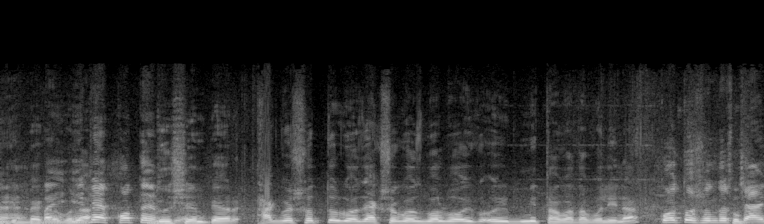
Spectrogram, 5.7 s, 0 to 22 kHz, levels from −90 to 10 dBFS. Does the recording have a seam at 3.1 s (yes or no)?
no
